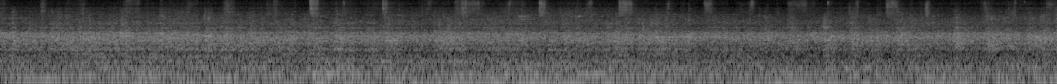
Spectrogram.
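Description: A steady low mechanical rumble of machinery, with faint scattered clicks.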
